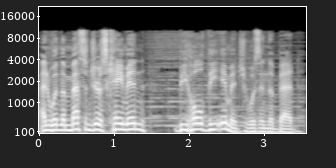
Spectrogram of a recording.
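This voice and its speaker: A man's voice: fairly high pitch, animated, brisk. A man narrating scripture from a script as the narrator of a dramatized audio production. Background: music under the voice.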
